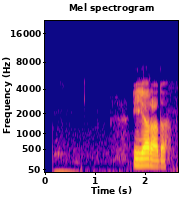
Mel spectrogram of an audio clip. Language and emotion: Russian, neutral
